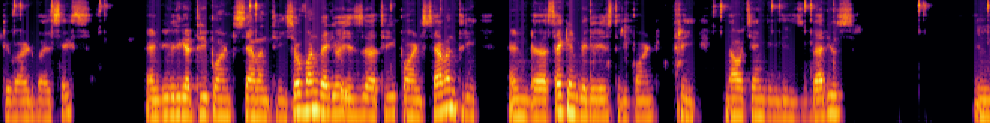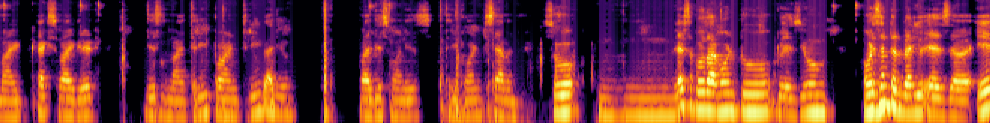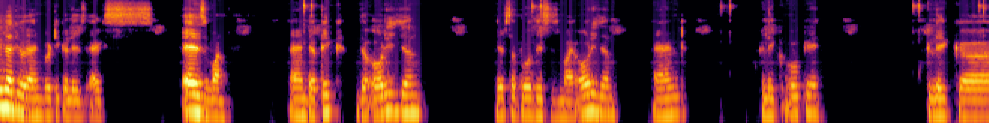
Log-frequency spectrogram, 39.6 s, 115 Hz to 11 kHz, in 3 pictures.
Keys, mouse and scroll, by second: 5.2-5.7 scroll down 1, 6.4-7.2 middle click, 7.4-8.2 scroll up 1, 10.6 right click, 11.4 click, 16.9-17.3 typing, 18.7 typing, 19.2 click, 20.0-21.3 typing, 25.7 drag, 31.6 click, 32.1-34.2 scroll down 1, 34.6 click, 37.1 click.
